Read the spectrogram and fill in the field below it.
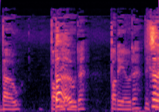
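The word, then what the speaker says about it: B.O.: It's not pronounced bow, and it's not spout bow. Who calls it bow? Everyone knows it's B-O.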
